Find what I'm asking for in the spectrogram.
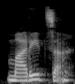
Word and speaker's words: Maritza: And actually, the pronunciation changes according to the accent. For example, my husband and his family pronounce my name with their Colombian accents, Maritza.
